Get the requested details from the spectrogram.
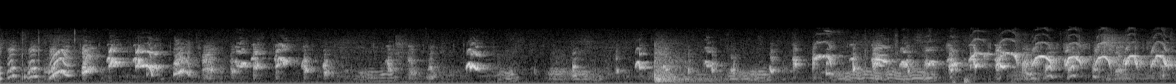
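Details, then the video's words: Several Grand Basset Griffon Vendéen puppies, Viersenhoeve kennel, keep up a steady chorus of short rising-and-falling squeals and whines, several at a time, louder and denser toward the end. "Pups Grand Basset Griffon Vendéen van de Viersenhoeve"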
